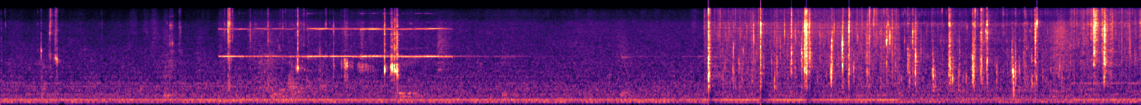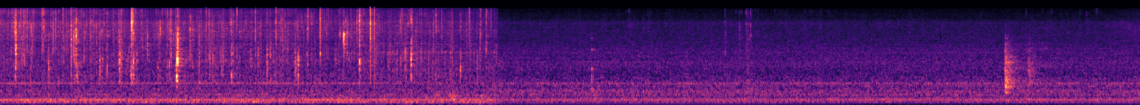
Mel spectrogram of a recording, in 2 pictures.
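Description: Eggs frying in hot oil in a nonstick pan, crackling and spitting densely for about twelve seconds in the middle, after an egg is cracked into the pan. A steady low hum runs underneath, and a short high tone sounds a few seconds in.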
